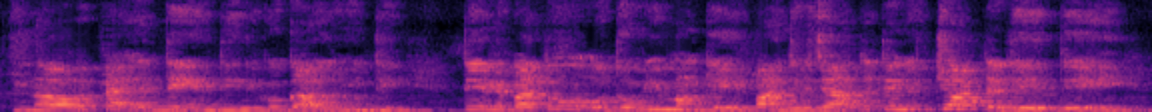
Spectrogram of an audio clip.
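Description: A woman's voice: high-pitched, fast, lightly acted. An actress with a Punjabi accent playing a young daughter-in-law who defends her household spending, justifying herself and trying to placate. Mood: defensive. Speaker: actor in a family drama. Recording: echoey room, dull lo-fi sound.

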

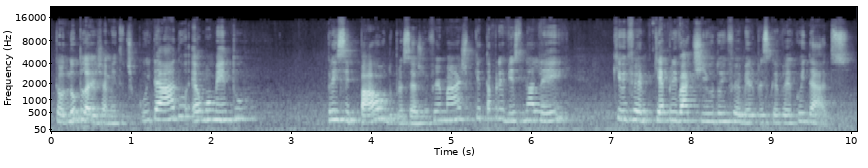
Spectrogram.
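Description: A woman's voice: high-pitched, brisk, slight background noise. A middle-aged woman giving a conference lecture into a handheld mic in a large hall, explaining step by step and checking in with tag questions.

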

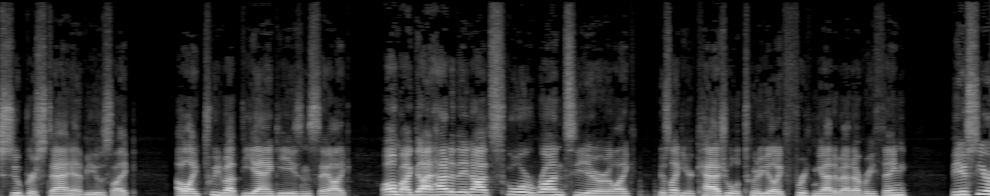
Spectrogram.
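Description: A man's voice: a little high, dry recording, studio quality. A teenage boy answering interview questions over a video call, rambling and filling his sentences with "like". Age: teens. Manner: rambling, lots of "like". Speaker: guest, baseball analytics tweeter. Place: small room indoors. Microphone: webcam on a video call.

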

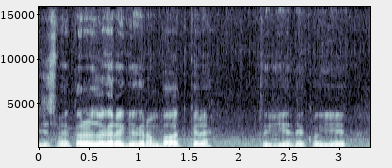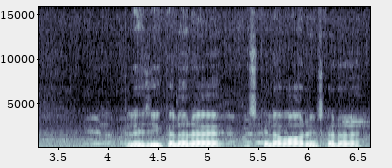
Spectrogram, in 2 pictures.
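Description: Holding his phone camera, a vlogger from Pakistan strolls through an outdoor city bazaar, chatting with enthusiasm and asking shopkeepers for prices in a casual market tour. His mid-range voice is warm, with slight background noise.

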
